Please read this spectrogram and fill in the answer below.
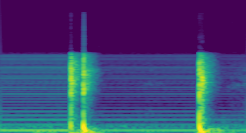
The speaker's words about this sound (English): Two claps and a suey.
